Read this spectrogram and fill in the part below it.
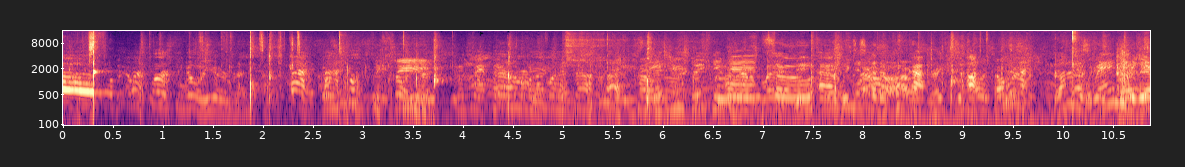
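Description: Older men chat casually outdoors.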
